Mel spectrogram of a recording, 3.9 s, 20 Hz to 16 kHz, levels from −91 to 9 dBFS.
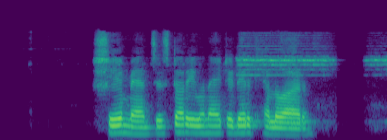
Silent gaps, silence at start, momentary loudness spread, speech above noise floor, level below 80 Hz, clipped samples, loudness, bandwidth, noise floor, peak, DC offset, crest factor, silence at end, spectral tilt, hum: none; 0.95 s; 16 LU; 65 dB; -76 dBFS; under 0.1%; -20 LUFS; 7.8 kHz; -84 dBFS; -6 dBFS; under 0.1%; 16 dB; 0 s; -4 dB/octave; none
